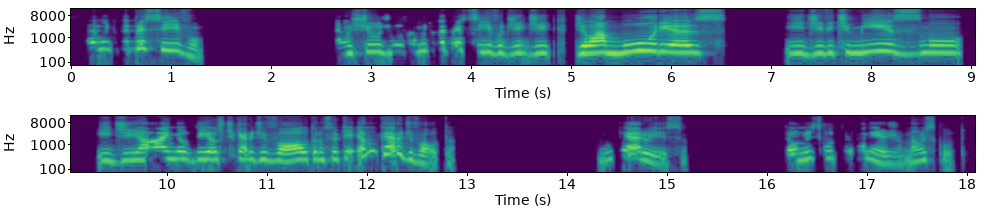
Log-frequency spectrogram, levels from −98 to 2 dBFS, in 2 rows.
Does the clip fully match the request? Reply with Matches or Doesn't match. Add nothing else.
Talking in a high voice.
Matches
